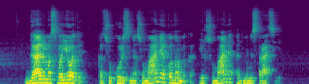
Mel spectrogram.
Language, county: Lithuanian, Šiauliai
